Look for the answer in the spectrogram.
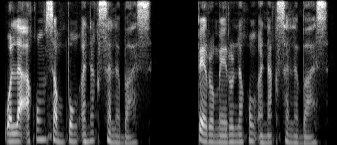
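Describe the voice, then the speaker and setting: A woman's voice: sits low, fairly quick, a little mellow, no echo, studio quality, lightly acted. A woman voicing an earnest, defiant male doctor in an audio story, speaking emphatically. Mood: bold, earnest.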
